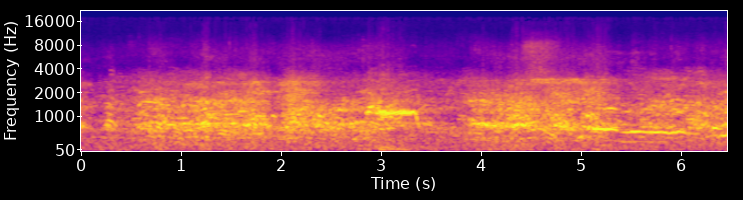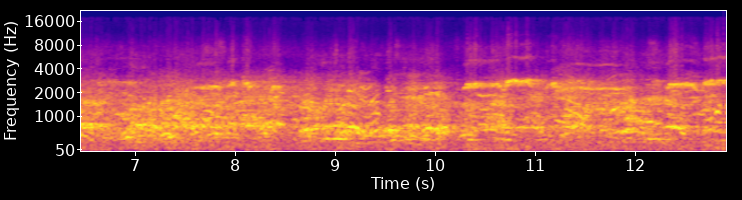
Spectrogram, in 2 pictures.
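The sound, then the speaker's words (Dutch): A busy shopping street crowd fills the air with steady, dense chatter from many people, a continuous loud hubbub with footsteps and bustle mixed in and no single voice standing out. “Nou, we lopen nu ineens echt in een winkelstraat.”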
